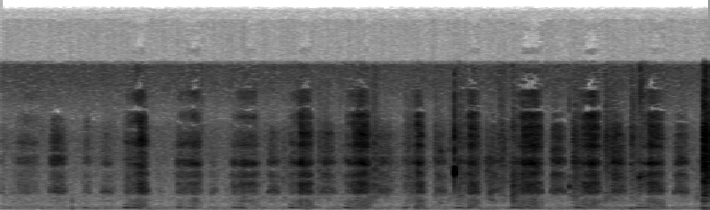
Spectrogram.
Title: Trying to Catch Him Snoring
